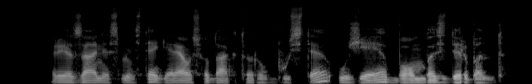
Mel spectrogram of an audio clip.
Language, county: Lithuanian, Vilnius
